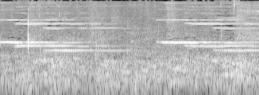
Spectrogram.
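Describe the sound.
An electric bell rings in a Latvian parliament chamber to call members to vote. It gives a steady, high, ringing tone that continues through the whole passage at an even loudness.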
